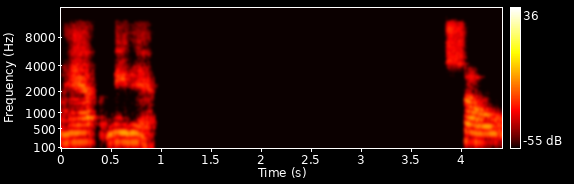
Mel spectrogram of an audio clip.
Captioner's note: pauses for 3 seconds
